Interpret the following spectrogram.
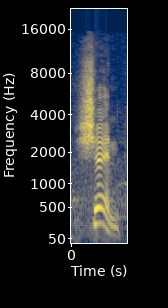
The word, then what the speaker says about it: Shen: has just said that julian shen is pronounced shen and i'll be going hacienne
